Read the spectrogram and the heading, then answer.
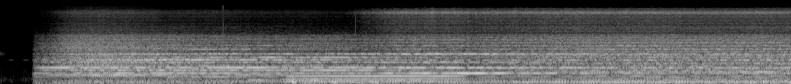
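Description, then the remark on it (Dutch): An Xbox Series X console startup sound: a loud, steady, hissing whoosh layered with humming tones that swells in quickly and holds for several seconds, with no one speaking. “Het is, eh, het is het opstartgeluid van de nieuwe Xbox Series X.”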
